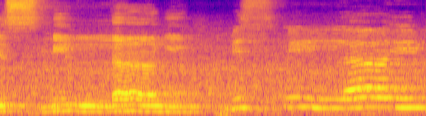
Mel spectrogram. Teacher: لفظ اللہ کو باریک کیونکہ لفظ اللہ سے پہلے زیر ہے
